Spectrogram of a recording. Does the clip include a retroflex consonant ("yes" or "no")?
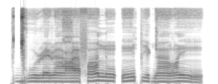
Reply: yes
